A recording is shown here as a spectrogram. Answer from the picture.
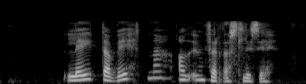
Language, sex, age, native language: Icelandic, female, 30-39, Icelandic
